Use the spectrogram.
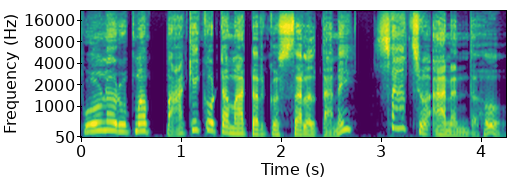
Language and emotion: Nepali, happy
